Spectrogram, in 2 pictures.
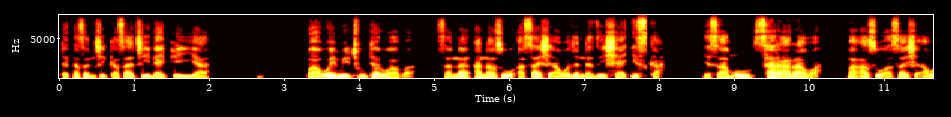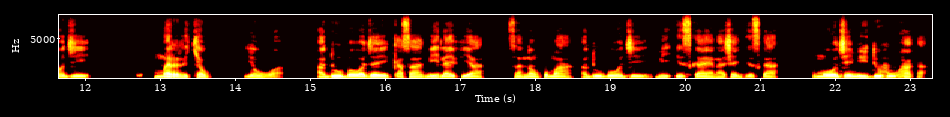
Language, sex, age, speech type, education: Hausa, male, 15-29, spontaneous, tertiary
